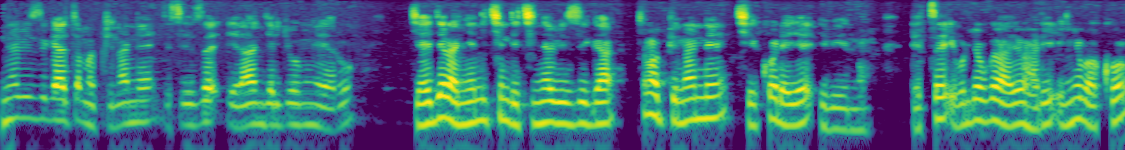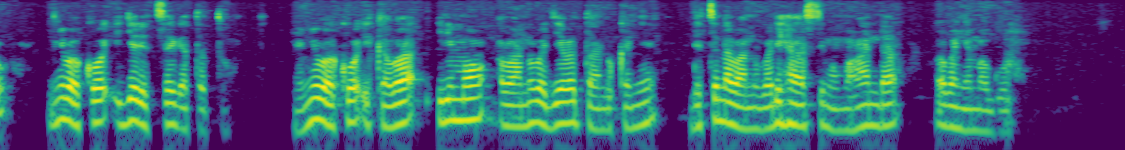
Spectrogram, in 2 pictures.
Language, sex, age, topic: Kinyarwanda, male, 18-24, government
